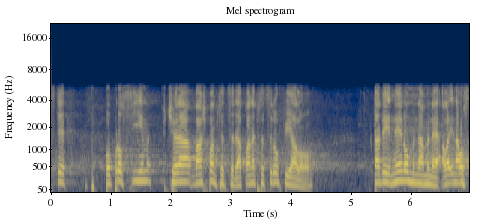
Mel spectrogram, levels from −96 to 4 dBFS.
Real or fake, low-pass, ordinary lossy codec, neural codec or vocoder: real; 5.4 kHz; Opus, 32 kbps; none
